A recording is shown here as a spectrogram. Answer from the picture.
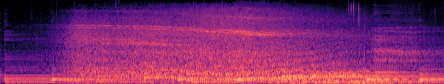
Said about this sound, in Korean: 공항 근처 옥탑방에 살던 강원은 밤 하늘을 날아다니는 비행기를 보며 이런 생각을 했습니다.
